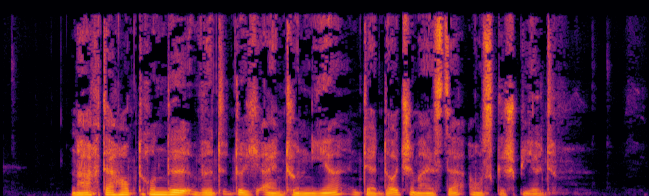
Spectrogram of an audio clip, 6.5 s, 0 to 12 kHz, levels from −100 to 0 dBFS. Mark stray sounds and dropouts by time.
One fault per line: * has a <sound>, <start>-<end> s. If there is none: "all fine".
all fine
